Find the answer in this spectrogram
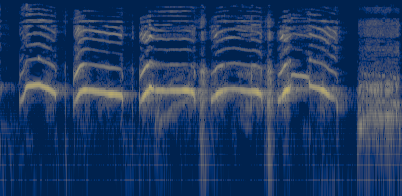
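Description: Very young Siberian husky puppy whining in a string of about six high, thin cries, each about half a second long, with short gaps between them.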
